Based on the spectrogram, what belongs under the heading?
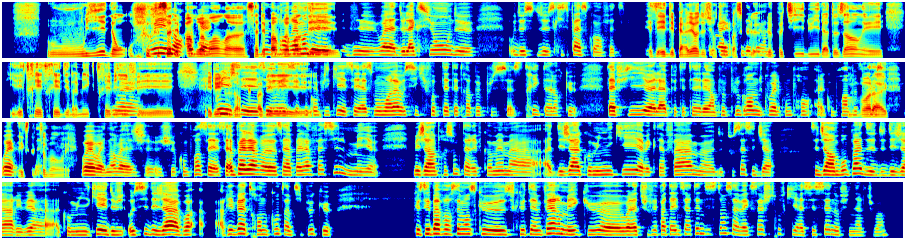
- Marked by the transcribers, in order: chuckle
- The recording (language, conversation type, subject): French, advice, Comment pouvons-nous résoudre nos désaccords sur l’éducation et les règles à fixer pour nos enfants ?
